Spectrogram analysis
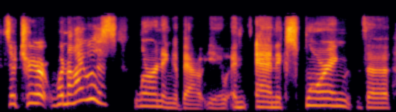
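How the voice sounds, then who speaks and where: A woman's voice: mid-range voice, sing-song, moderate pace, fairly bright tone, no room sound, clean studio sound. A woman hosting a radio interview, introducing her guest with effusive praise. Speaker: radio show host. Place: radio studio. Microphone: studio mic.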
